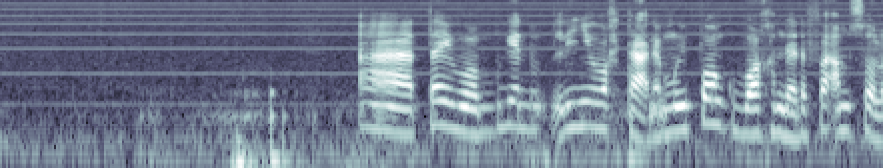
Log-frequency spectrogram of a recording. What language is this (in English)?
Wolof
